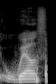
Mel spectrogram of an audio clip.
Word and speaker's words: Whealth: it so the name of the channel is wealth by Slim in it's spelled w e a l t by s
